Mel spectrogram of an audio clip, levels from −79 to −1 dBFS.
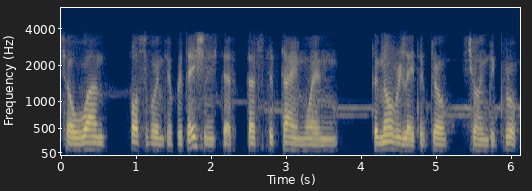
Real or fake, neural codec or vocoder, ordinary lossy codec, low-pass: fake; autoencoder, 48 kHz, 32 numbers a frame, DAC-VAE, trained on Japanese speech; AAC, 24 kbps; 5.4 kHz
